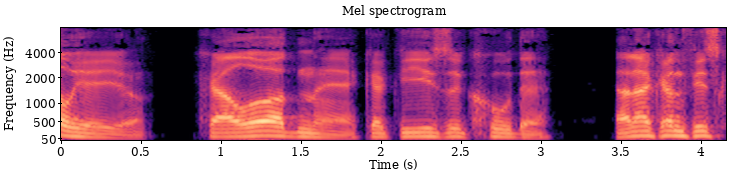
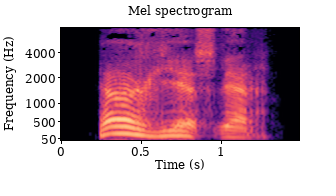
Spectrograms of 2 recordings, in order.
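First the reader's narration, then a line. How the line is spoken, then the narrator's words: Sighing. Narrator (Russian): вздохнул смычок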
